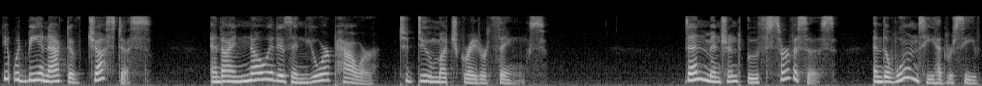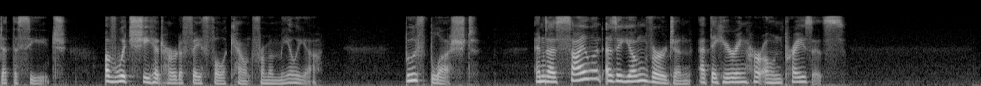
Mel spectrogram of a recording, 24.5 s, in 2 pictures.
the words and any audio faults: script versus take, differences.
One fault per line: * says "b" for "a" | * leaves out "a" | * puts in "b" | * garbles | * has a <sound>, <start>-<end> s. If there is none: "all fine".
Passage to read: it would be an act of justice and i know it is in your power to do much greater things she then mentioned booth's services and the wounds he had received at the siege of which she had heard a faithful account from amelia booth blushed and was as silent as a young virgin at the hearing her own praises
* leaves out "she"
* leaves out "was"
